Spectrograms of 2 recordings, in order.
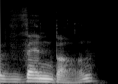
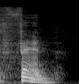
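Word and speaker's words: Vennbahn: So we have reached the, and I called it the Venban, because that's how it's spelt, but it's the Fen. It's actually an F. Mm-hmm. It's like the Fenlands, the Fenway.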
